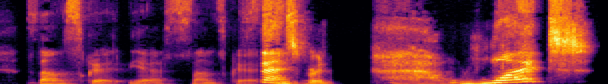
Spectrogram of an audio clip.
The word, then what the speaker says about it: Sanskrit: Am I pronouncing that correctly? Sanskrit, yes, Sanskrit.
